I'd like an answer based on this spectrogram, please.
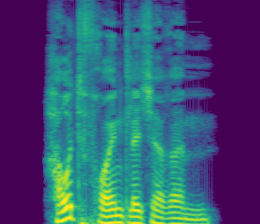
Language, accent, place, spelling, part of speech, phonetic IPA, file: German, Germany, Berlin, hautfreundlicherem, adjective, [ˈhaʊ̯tˌfʁɔɪ̯ntlɪçəʁəm], De-hautfreundlicherem.ogg
- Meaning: strong dative masculine/neuter singular comparative degree of hautfreundlich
